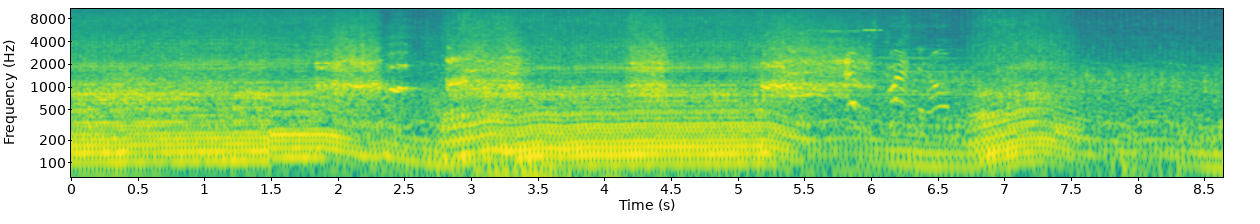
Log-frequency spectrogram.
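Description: A motorbike engine revs and whines as it speeds along.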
